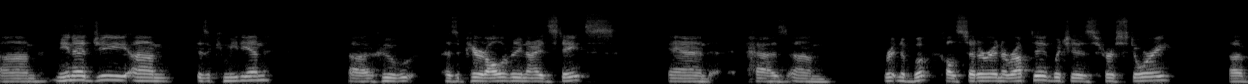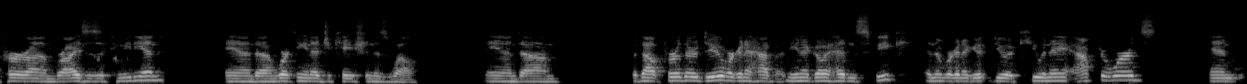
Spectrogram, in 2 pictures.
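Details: Adult speaker; typical speech.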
